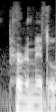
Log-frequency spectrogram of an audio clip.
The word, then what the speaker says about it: pyramidal: it should be pronounced but I suppose if we take where it got its name from as a pyramid perhaps the best way is to say pyramidal Orchid and and you're fairly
